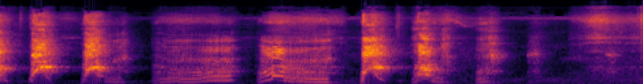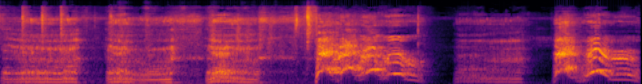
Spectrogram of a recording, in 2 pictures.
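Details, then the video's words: Dog barking and growling in a series of loud, short, harmonic bursts, some rising and falling yelps and whines, with rougher, noisier stretches in the middle and brief silent gaps between calls. "Different dog sounds ( barking, drinking,etc)"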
